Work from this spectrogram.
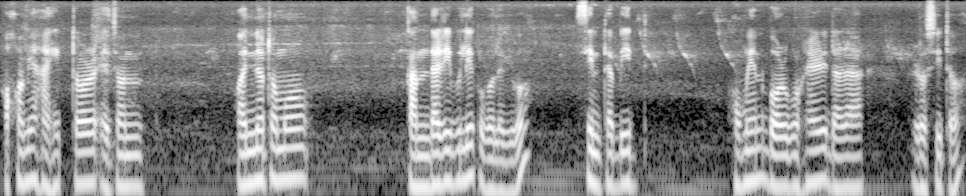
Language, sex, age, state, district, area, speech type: Assamese, male, 18-30, Assam, Dibrugarh, rural, spontaneous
